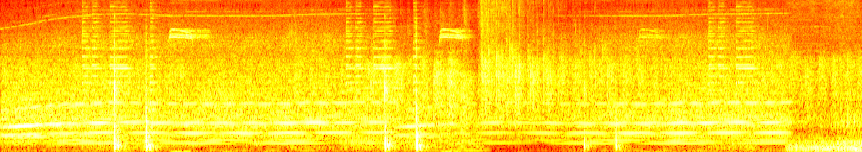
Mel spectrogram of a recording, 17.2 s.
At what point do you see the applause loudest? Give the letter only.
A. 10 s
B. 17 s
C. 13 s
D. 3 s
A.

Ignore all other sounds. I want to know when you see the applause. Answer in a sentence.
You can hear the applause from 0.0 to 17.2 s.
